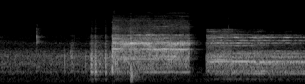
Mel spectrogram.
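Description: A game plays a loud crashing blast.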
